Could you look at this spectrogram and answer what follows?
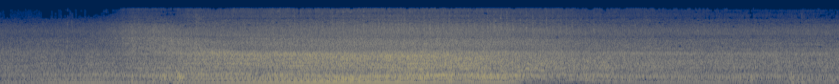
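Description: Recovery truck driving through deep floodwater: its engine hum and the rush of water thrown up by its tyres swell as it approaches about two seconds in. The sound is loudest as it passes, then fades as it drives away through the flood.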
